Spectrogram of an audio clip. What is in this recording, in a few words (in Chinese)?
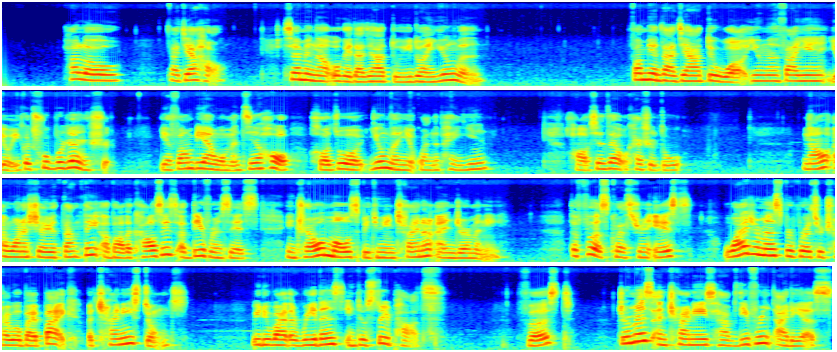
英文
